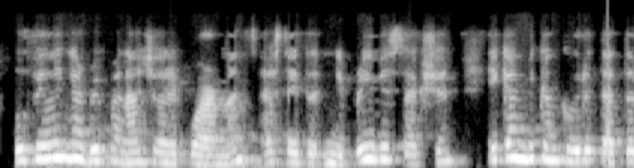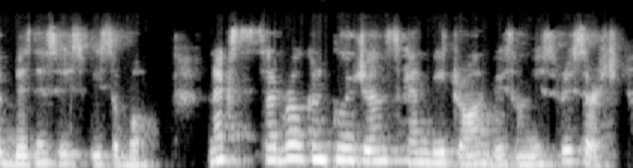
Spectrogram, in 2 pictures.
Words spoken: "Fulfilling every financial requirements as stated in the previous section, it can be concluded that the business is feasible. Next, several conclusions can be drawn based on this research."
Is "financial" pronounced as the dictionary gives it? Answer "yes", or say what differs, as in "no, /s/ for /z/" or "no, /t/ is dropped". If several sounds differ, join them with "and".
yes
